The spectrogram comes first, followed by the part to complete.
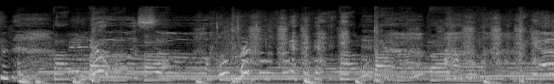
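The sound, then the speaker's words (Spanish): A small pet dog yaps and yips in quick, repeated bursts, loud, with sharp high-pitched barks recurring every second or so over a continuous, busy tonal background. “Chicos, les presento a mi perrito”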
